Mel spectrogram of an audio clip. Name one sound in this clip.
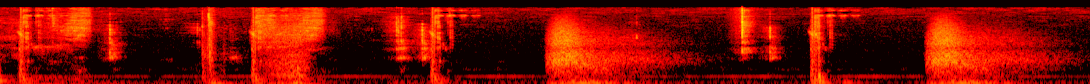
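Soft interface clicks and whooshes sound as menus change.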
